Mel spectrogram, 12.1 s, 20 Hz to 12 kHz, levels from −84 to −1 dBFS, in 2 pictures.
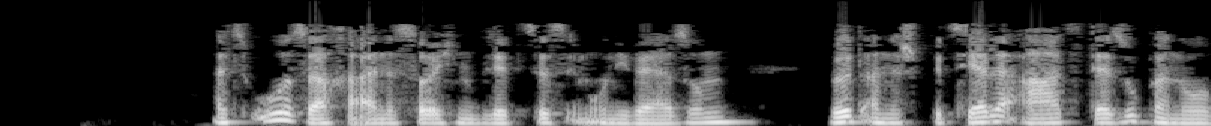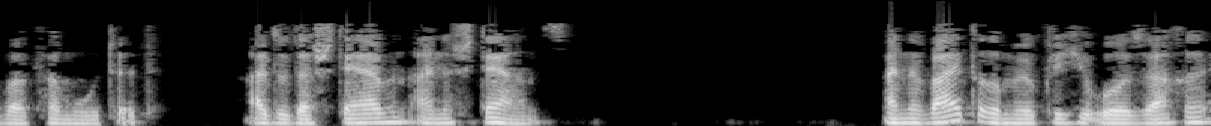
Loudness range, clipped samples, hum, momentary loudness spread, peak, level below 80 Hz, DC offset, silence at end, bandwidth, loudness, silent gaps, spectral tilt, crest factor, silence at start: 2 LU; under 0.1%; none; 7 LU; 0 dBFS; -44 dBFS; under 0.1%; 0 s; 6.6 kHz; -14 LUFS; 9.15-9.39 s, 9.58-9.62 s, 9.91-10.03 s; -7 dB/octave; 14 dB; 1.05 s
